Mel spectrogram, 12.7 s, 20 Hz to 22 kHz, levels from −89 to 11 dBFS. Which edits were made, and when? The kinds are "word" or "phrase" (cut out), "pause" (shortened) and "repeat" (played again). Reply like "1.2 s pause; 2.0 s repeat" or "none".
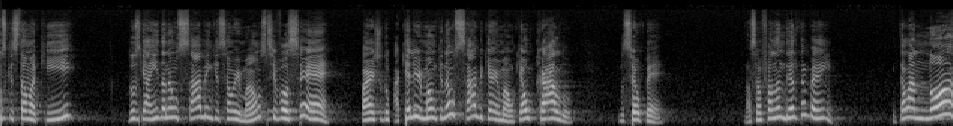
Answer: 1.8 s word; 3.6 s word; 5.2 s word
